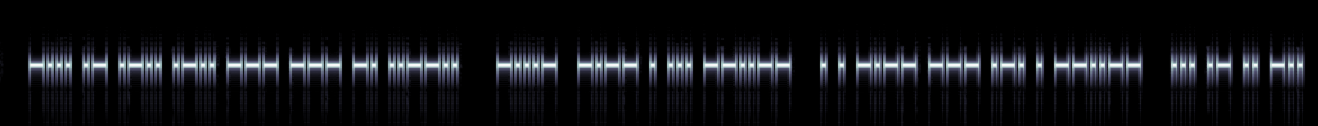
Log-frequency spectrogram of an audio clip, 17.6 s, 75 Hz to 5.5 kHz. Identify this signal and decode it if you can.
Morse code, heard as a keyed tone, about 20 wpm, 600 Hz. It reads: BALLOON? <BT> YES, EEYORE, SAID
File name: cw-books / winnie-the-pooh / winnie-20wpm-page-0056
